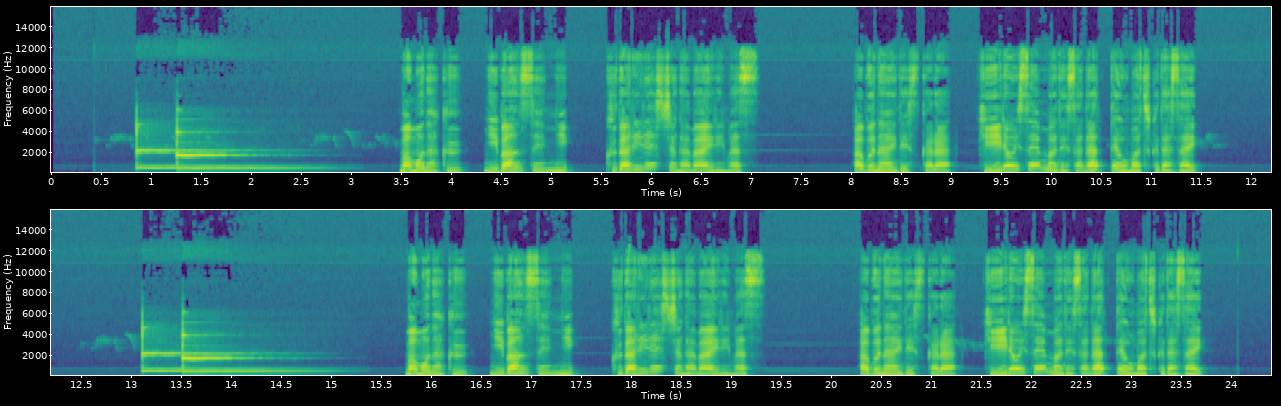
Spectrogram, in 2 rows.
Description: ２番線下り接近放送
